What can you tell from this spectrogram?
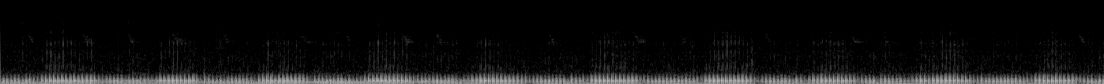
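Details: Pet cat resting in sunshine, purring continuously; deep buzzing rumble that swells and fades in regular breaths a little under once per second.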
